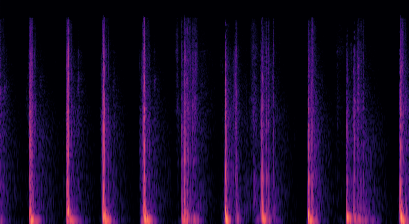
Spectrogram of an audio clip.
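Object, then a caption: Thin plastic disc golf disc. Fingertips and nails tap on the stamped top of a cream AGL plastic disc golf disc with a thin shell. The taps come at an uneven pace and sound as dull, low, hollow thuds with almost no ring. A few land as quick double or fluttering taps.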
